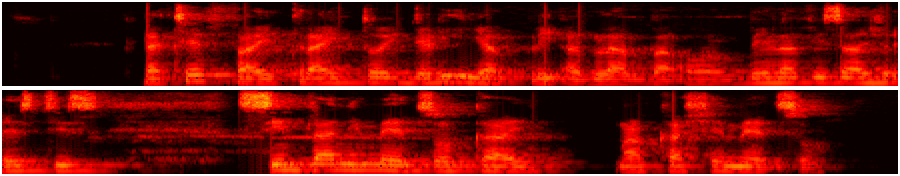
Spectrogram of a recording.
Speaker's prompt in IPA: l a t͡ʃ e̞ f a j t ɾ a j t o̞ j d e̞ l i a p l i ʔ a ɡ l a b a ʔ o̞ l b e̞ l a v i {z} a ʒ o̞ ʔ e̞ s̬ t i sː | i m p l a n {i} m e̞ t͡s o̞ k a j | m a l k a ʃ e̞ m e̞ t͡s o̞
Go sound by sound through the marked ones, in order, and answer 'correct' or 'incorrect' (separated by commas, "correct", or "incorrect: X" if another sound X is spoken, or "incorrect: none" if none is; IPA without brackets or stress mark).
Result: correct, correct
